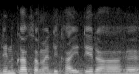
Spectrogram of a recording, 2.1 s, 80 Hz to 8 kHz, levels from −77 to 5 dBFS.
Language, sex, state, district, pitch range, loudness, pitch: Hindi, female, Haryana, Rohtak, 190-200 Hz, -20 LUFS, 195 Hz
